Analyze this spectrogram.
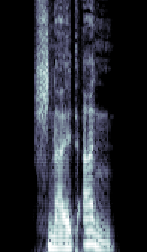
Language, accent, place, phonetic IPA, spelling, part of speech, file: German, Germany, Berlin, [ˌʃnalt ˈan], schnallt an, verb, De-schnallt an.ogg
- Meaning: inflection of anschnallen: 1. third-person singular present 2. second-person plural present 3. plural imperative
